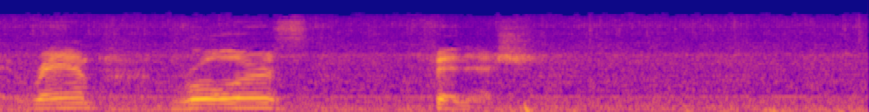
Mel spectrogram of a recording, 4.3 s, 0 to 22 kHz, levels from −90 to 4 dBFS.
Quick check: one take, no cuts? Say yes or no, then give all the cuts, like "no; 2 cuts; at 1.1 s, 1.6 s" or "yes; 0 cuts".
yes; 0 cuts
